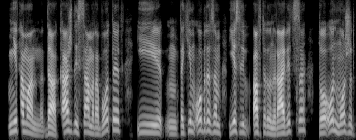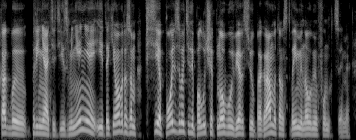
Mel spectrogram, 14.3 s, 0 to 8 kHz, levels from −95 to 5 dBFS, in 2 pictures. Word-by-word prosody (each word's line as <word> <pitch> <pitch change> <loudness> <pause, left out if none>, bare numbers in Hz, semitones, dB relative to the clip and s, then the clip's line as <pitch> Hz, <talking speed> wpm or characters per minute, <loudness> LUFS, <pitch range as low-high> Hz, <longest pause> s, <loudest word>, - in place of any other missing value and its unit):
Не 185 +6 +1
командно. 155 - +2
Да, 145 +8 +6
каждый 185 +2 +4
сам 175 -3 +1
работает, 210 - -1 0.2
и, 170 -2 -2
м, 135 -1 -9
таким 180 +6 -4
образом, 205 -7 0
если 175 0 0
автору 170 -3 +5
нравится, 170 +11 +4 0.2
то 160 +1 +2
он 210 +1 +1
может 170 0 -2
как 150 -2 +1
бы 130 -4 -2
принять 145 -6 +1
эти 115 +2 -12
изменения, 165 - -3
и, 140 - -4
таким 140 +7 -4
образом, 170 -6 -3
все 185 +1 0
пользователи 185 -1 -4
получат 155 +4 -5
новую 150 -1 -1
версию 135 -3 -2
программы, 150 +8 +1
там, 130 -3 -6
с - - -15
твоими 130 +1 -3
новыми 125 0 -4
функциями. 95 -7 -14
155 Hz, 145 wpm, -24 LUFS, 135-180 Hz, 0.2 s, Да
